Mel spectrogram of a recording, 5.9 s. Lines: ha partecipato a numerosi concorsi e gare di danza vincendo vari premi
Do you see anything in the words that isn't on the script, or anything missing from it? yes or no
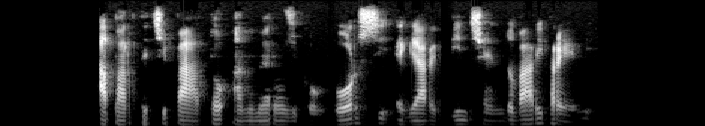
yes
